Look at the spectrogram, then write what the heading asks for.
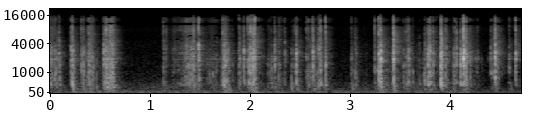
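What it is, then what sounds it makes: Foam bath loofah scratched with nails. A white ruffled foam bath loofah, held in both hands, is scratched rapidly with long pink nails. The result is a quick run of dry, crackly, bright scratching bursts with little low end, broken by brief pauses.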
